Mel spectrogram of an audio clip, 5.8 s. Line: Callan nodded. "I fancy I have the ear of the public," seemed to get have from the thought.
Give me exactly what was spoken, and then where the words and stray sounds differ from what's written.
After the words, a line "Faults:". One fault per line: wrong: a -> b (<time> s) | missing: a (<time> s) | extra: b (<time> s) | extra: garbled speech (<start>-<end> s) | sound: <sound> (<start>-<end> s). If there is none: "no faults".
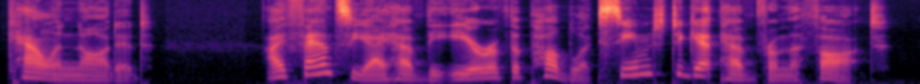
Callan nodded. "I fancy I have the ear of the public," seemed to get have from the thought.
Faults:
no faults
